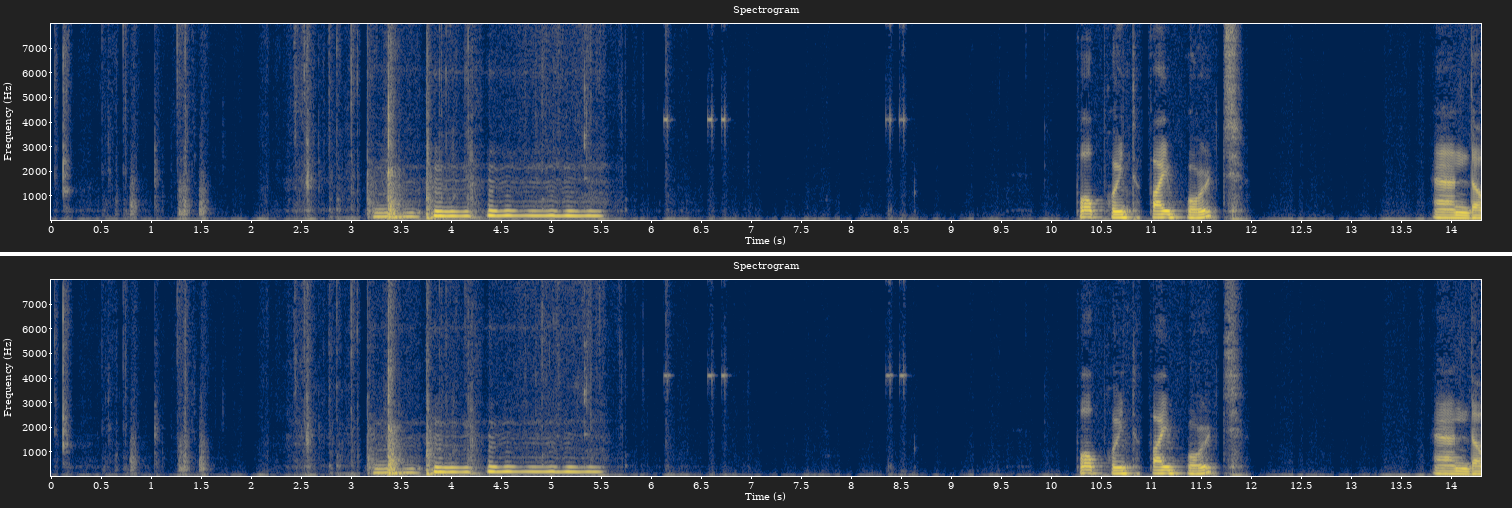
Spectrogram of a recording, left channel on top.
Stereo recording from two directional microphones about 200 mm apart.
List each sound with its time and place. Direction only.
2.4 s bird: centre (ahead or behind)
3.1 s humming: 10° left (ahead or behind)
10.2 s humming: 15° left (ahead or behind)
13.7 s humming: 10° left (ahead or behind)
